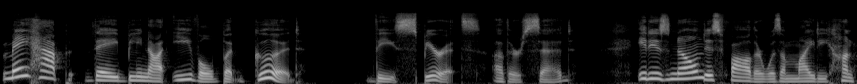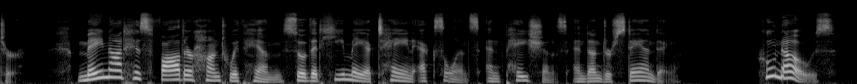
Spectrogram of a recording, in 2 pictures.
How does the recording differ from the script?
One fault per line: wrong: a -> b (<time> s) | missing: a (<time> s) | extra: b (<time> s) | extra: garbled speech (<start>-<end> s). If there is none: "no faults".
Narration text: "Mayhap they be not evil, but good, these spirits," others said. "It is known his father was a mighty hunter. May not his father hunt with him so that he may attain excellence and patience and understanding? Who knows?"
no faults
